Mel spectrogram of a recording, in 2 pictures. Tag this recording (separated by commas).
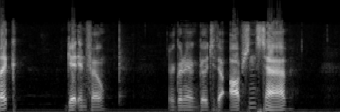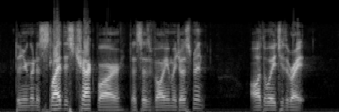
Speech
